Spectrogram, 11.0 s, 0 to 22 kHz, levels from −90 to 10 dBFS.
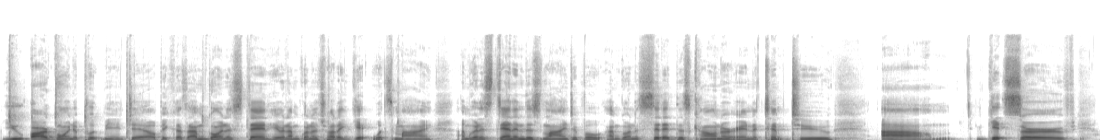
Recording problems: none

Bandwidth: 16.5 kHz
